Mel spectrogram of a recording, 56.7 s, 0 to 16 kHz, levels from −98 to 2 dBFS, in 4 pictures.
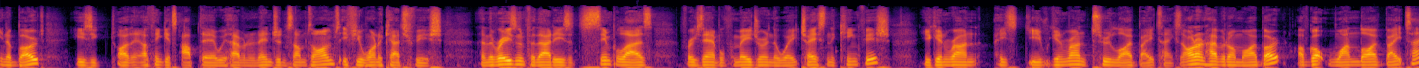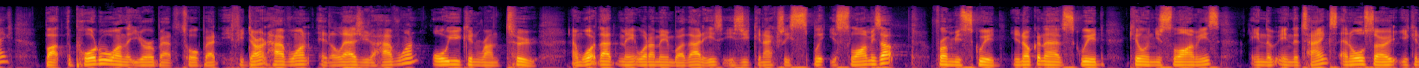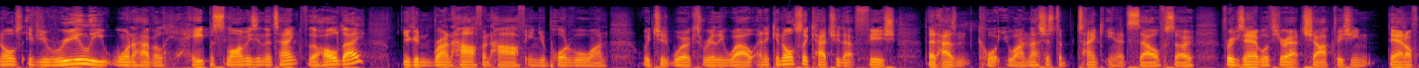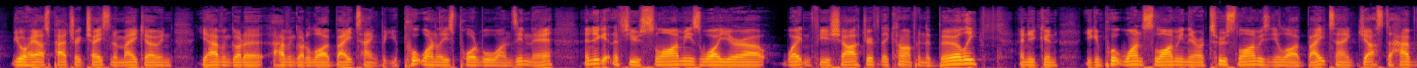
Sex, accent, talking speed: male, Australian, 275 wpm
